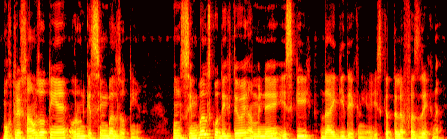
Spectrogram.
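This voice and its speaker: A man's voice: mid-range voice, darkish tone. Man teaching pronunciation. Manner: repeats words slowly to model pronunciation. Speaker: English teacher. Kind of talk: pronunciation lesson.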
